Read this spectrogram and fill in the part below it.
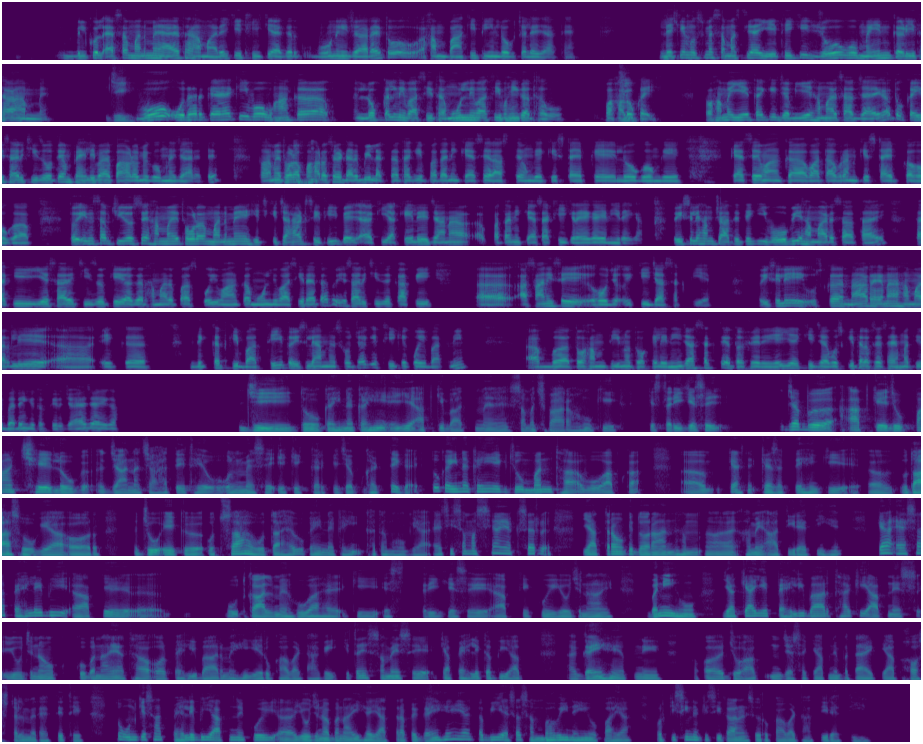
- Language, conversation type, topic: Hindi, advice, अचानक यात्रा रुक जाए और योजनाएँ बदलनी पड़ें तो क्या करें?
- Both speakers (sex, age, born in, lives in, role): male, 25-29, India, India, advisor; male, 30-34, India, India, user
- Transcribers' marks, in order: in English: "मेन"; in English: "टाइप"; in English: "टाइप"; in English: "हॉस्टल"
